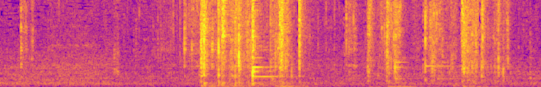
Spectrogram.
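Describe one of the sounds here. Sliced onions tumble into a pan.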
